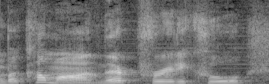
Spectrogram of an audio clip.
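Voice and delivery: ordinary delivery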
